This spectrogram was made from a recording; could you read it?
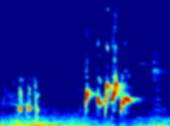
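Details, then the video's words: Red-whiskered bulbul singing 'xoắn kép' (double-twist) style, starting with faint soft notes then a bright phrase of five twisting, bending whistles ending in a drawn-out slurred note. "giọng hay cực xoắn kép"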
